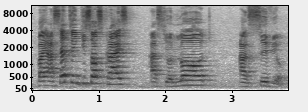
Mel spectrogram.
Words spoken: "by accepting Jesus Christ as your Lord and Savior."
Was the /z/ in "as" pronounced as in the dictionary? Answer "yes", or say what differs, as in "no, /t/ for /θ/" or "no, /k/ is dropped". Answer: no, /s/ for /z/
